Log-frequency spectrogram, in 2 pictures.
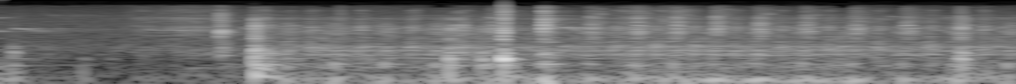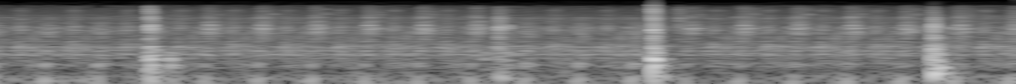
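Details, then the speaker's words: Yamaha golf cart engine on choke, dirty carburetor, fuel bowl and jet later drained and flushed: catches but stumbles with irregular, uneven firing pops; carburetor fuel starvation, owner suspects main jet issue. "it does more in choke than it does than anything so let me back it up a little bit i think i think i do have a main jet issue that i've got to deal with"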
